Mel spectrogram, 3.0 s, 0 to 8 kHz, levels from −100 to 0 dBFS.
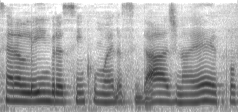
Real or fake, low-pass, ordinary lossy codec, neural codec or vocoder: fake; 7.2 kHz; none; autoencoder, 48 kHz, 32 numbers a frame, DAC-VAE, trained on Japanese speech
